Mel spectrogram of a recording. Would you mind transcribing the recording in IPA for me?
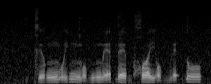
kʲ o˩ ŋ͡m ṵ˧ j ŋ͡m o̰˩˧ b ŋ͡m ḛ˥ ɗ e˩˧ b χʷ œ˧ j o̰˧ b ḛ˧˥ ʔ ɗ u˥

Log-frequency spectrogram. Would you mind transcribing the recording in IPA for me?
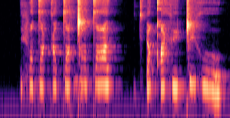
fʲ ə tˤ y k ɨ tˤ ɨ ɡ͡ǀ y tˤ ə | t͡sʼ y qʼ ɛ x y ǀ y x u

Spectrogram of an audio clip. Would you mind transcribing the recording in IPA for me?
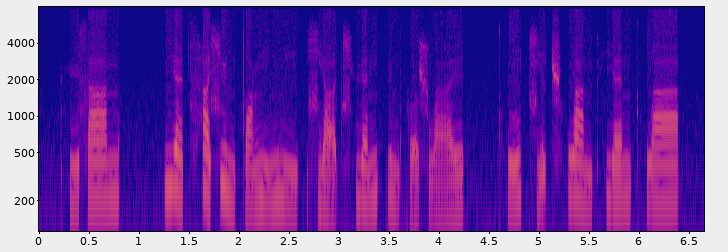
pʰ y˧˥ s a˥ n | j ɛ˥˧ t͡sʰ ä˥˧ ɕ y˥˩ n t̪ ɑ˧˥ ŋ i˧˥ ŋ m i˧ | ɕ j ä̰˨˩ t͡ɕʰ ɥ ɛ˧˥ n p y˥˩ n k ɤ̰˨˩ ʂ w a˧˥ ɪ̯ | kʰ u˧˥ t͡ɕ ḭ˨˩ ʈ͡ʂʰ w a˥˩ n pʰ j ɛ˥ n t̪ʰ w ä˥

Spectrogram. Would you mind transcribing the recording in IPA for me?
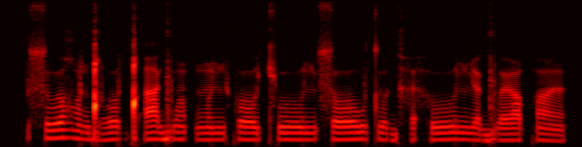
s u ʁʷ ə̃ ɡ͡ǃ oː ǃʼ a ɡ w õ ʔ ŋ õ ɲ k oː cʰ uː ɲ s oː w tʷ əː ɡ h ə h uː ɲ œ ɡ w œː qʷ ə̃

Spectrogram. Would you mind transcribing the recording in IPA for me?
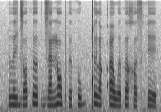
ð e i̯ d͡z ɔ θ ə | d͡z a n ɔ pʰ ʏ θ u b ǃ ʏ l ʌ qʼ ə w ə θ ə χ ɤ s h e

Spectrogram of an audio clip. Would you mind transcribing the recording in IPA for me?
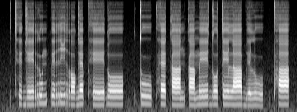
tʰ ɪ˨ ɡ eː˨ r u˦ n p ɪ˦ r i˦ r ɔ˨ ɡ ɛ˦ pʰ eː˨ ɗ oː˦ | t uː˦˨ pʰ ɛ˦ k aː˨ n k a˨ m eː˦ d o˦ t e˦ l aː˦ b ɪ˨ l u˨ | pʰ a˦

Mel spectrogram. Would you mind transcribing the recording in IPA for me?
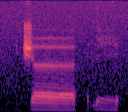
t͡ʃ ɜː | ɗ e̤

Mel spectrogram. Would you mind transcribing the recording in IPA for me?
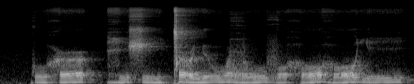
k u˩ h ə˞˧˥ | ɦ i˩˥ ʃ iː˧˩˧ ǀ ə˞˥˨ lʲ uː˧˥ ʕ uː˩˥ v o˩ h oː˩˥ ɦ oː˩˥ ʎ iː˧˥

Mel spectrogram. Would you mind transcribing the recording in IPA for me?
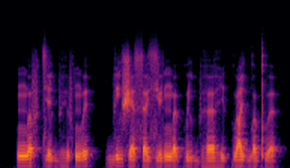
ŋʷ ɜ f tʲ ɑ lʲ bʱ ɪ f ŋʷ ɪ | b i lʲ ʃ æ s ɜ zʲ ə lʲ ŋʷ æ kʷ ə lʲ bʱ ɜ ɦ i kʷ ɑ lʲ ɡʷ ɑ kʷʼ ɜ

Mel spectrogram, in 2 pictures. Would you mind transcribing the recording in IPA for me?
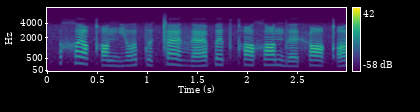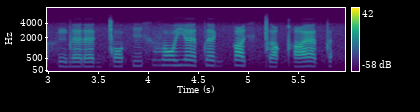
χ ɛ˥˧ qʰ ʌ˨˩ ŋ j ʌ˨˥ t ə˨˩ ǀ æ˥˧ z æ˨˥ p ɛ˥ t qʰ ʌ˥˧ χ ɑ˥ n d ɛ˨˩ x ɑ˥˧ qʼ ʌ˧˥˧ x n d ɛ˨˩ ɾ ɛ˨˩ ɡ ǀ ɔ˨˥ x i˧˥˧ x z ɔ˥ j ɛ˥˧ t ɛ˥˧ ɡ q i˥˧ x ǀ ə˨˩ qʰ æ˧˥˧ t

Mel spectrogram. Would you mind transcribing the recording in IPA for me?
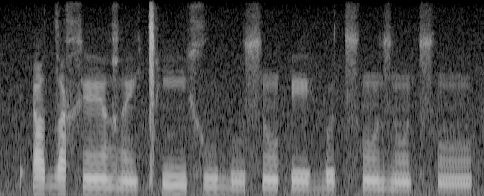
ʔ ɛ˦ dˤ ʊ˦ x ɛ̃ː˧ ʁ ẽ˨ ǀʰ ĩː˦ x u˦ ɦ u˨ s õ˦ ʔ e˦˨ ɦ ʊ˦ t͡sʰ õ˦ z õ˧ t͡sʰ õ˨

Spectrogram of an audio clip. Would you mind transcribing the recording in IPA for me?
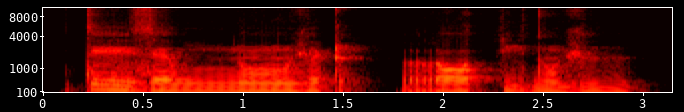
t eː z ɛː w nː õː ʒ ɘ ʈ | r ɔː t͡sʼ i d õ ʒ ɨ

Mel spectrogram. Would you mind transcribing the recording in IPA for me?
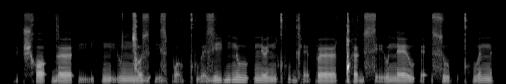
t͡ʃʰ ɔ ʔ ɡ œː ʔ ḭ | n ḭ u̯ ŋ͡ǀ o z ʔ ḭ z p ɔ̰ kʷʼ ɛ̰ z iː ɡ n uː ʔ n ø n kʷʼ ə ɡ ʔ ɛ̰ p œː ǃʰ œ ɡ s ḛ u̯ n ɛː u̯ ʔ ɛ̰ ʔ s u p kʷʰ ə n

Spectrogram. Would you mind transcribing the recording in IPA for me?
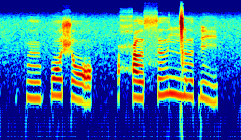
p ʉ p ɔ ʃ ɔ | ħ ə s ɨ ŋ͡ǀ ɨ ɗ i

